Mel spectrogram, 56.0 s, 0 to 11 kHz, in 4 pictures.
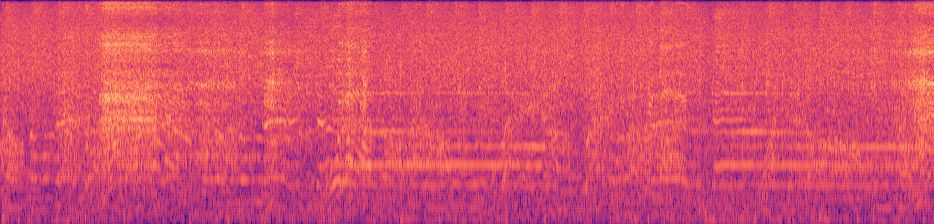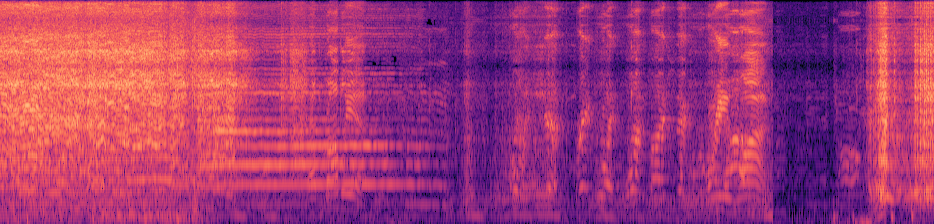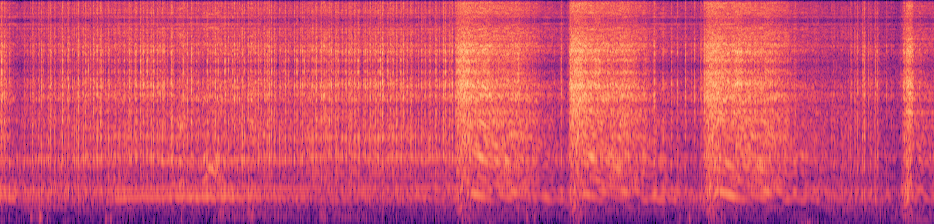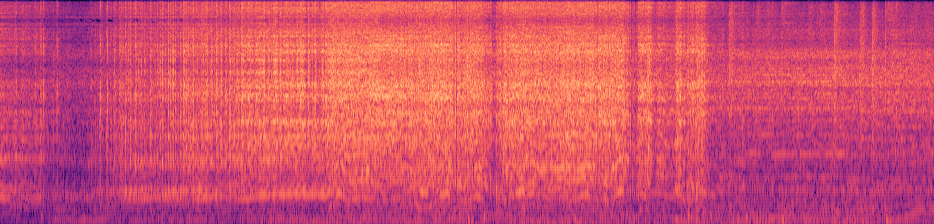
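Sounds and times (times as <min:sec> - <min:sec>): motorcycle engine revving: 0:00.0 - 0:19.8, 0:20.7 - 0:25.6, 0:27.0 - 0:56.0.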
